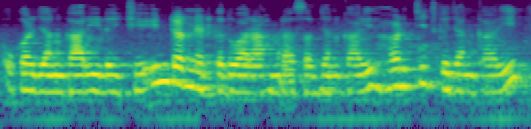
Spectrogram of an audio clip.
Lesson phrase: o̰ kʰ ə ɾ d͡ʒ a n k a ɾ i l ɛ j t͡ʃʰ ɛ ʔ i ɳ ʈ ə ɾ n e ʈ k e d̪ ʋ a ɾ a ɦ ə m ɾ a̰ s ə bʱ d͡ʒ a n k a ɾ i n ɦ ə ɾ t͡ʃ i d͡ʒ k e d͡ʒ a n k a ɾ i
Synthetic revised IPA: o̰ k ə ɾ d͡ʒ a n k a ɾ i l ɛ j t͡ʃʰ ɛ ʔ i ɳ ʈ ə ɾ n e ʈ k e d̪ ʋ a ɾ a ɦ ə m ɾ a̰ s ə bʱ d͡ʒ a n k a ɾ i ɦ ə ɾ t͡ʃ i d͡ʒ k e d͡ʒ a n k a ɾ i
